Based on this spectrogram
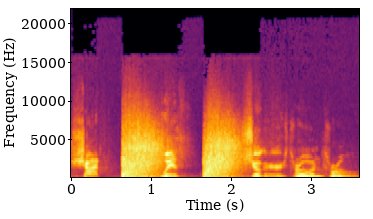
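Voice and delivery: each word drawn out with pauses; spaced-out slow catchphrase; slogan line. Acted. Cowhand reciting the slogan to his horse, drawn out. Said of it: "every time I say".

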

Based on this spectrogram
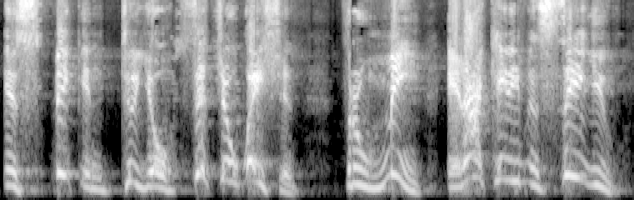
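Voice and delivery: loud, fervent preaching to the congregation; preaching at full force. Acted. Pastor preaching to the church, full-force shouting. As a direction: raise the voice and drive it home.

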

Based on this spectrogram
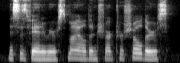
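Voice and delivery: ordinary delivery

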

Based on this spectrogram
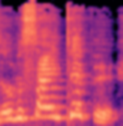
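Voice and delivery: high, pleading squeak of a voice; Strike's desperate answer. Retold or imitated. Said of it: "he says".

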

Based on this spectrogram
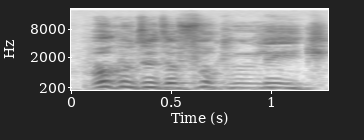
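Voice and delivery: put-on high, muffled voice with a light African accent; Joel Embiid impression. Friend imitates Joel Embiid's African accent for the group. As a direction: talk as if through a hand on the throat, from the next room. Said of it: "It's that African accent".

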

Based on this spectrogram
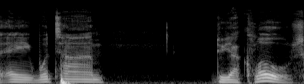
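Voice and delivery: normal talking voice

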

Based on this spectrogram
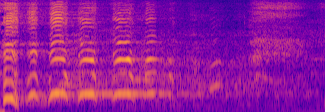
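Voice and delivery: high rising giggle; amused high-pitched laugh. Real, not acted. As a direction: burst into a high chuckle mid-story. Laughs telling the colleague's question.

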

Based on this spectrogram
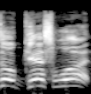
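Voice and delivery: high, loud announcement; retold big news. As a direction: burst out as the brother with news. Brother breaking news, retold.

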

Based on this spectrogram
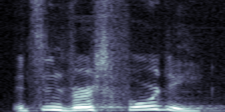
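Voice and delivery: normal talking voice

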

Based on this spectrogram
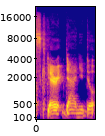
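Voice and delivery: put-on low Nottinghamshire accent. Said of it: "in a Nottinghamshire accent".

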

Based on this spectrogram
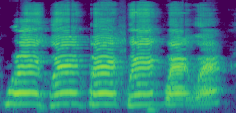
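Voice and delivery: high, loud whack imitating a string bend; guitar bend sound. Guitarist imitating his unison bends in a jazz solo, high loud whacks. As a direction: sing out the bent note as whack. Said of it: "I'm like".

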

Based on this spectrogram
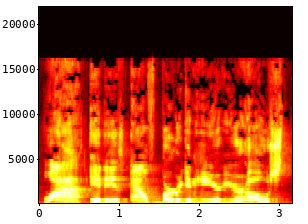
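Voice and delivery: high, slow hammed-up Southern country drawl; country accent. Vlogger hamming up a country host, slow hillbilly drawl. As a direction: put on a big folksy Southern host voice. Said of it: "apologies for the country accent there".

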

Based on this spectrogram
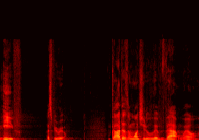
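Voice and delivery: low, soft confiding tempter; lightly voiced serpent. Serpent confiding to Eve, low soft sly voice. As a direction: lean in and whisper doubt low.

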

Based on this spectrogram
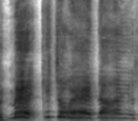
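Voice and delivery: high, slow, loud call. Retold or imitated. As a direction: summon sister downstairs. Calling sister while drunk.

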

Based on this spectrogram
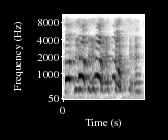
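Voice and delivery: high squealing laugh; loud laugh. Real, not acted. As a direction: burst out laughing. Laughing at friend's hiccups.

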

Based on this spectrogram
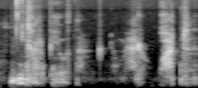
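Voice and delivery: hushed stern whisper; soft scolding aside. Real, not acted. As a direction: whisper the lecture to the absent dad. Lecturing absent father.

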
